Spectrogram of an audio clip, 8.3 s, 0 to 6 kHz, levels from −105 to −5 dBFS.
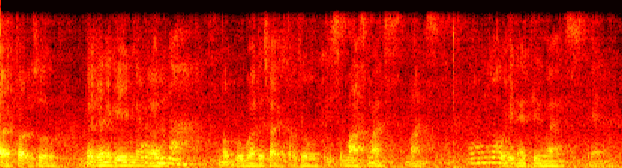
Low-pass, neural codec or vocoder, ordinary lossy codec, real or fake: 5.4 kHz; codec, 24 kHz, 6 kbps, HILCodec; none; fake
